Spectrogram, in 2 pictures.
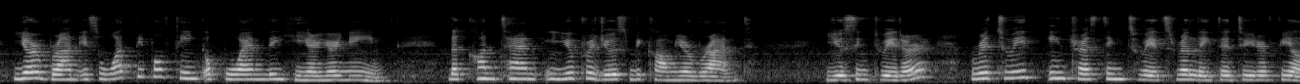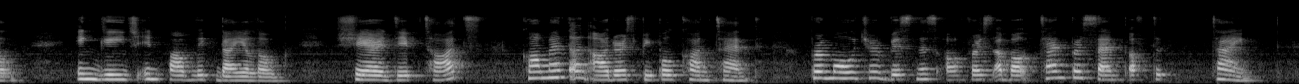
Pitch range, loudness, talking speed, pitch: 205-260 Hz, -21 LUFS, 115 wpm, 230 Hz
